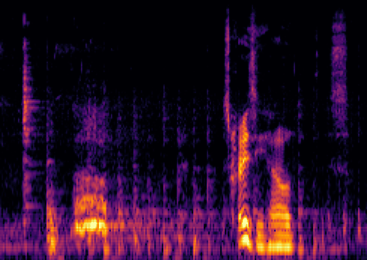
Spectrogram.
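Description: A small monkey chatters and squeals nearby.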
